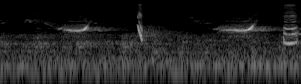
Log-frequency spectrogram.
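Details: Female rose-ringed parakeet giving a meeting call to a male: two shrill, rising squawks about a second apart, broken by short sharp clicks, over quiet low background noise.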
